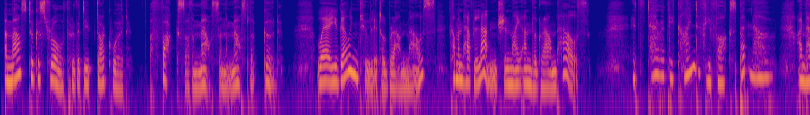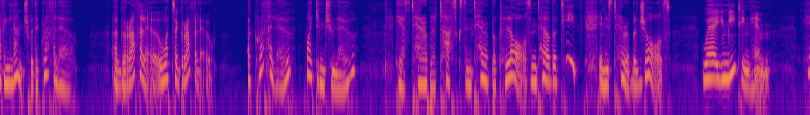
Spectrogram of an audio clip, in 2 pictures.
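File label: us englisch, US English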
